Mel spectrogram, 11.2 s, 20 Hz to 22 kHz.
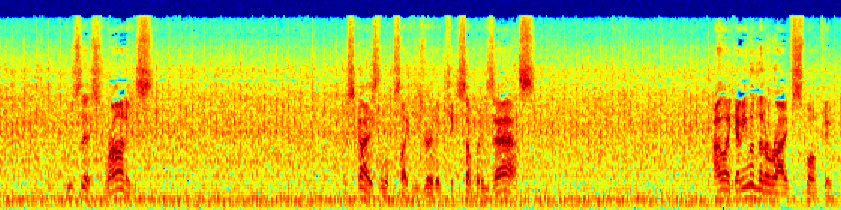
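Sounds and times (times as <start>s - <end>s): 
large tow truck engine idling: 0.0s - 11.2s
speech: 0.9s - 2.2s, 4.6s - 7.2s, 9.5s - 11.2s.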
